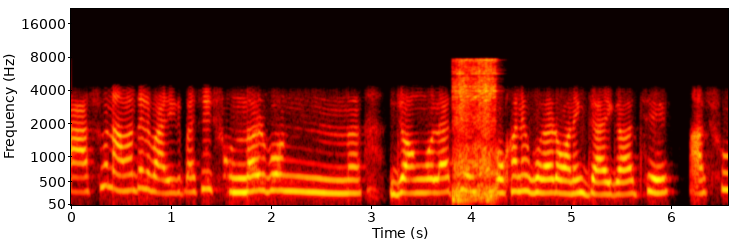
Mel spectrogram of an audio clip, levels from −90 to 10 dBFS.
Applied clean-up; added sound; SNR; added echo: none; Screech; -1 dB; none.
